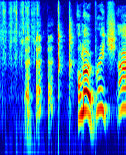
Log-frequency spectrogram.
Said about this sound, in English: That's the sound of rubber gloves. Clapping together.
